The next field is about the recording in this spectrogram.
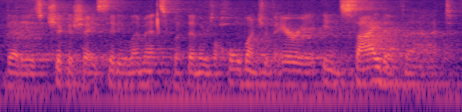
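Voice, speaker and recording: A man explaining details at a public meeting in a measured, qualifying way. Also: lowish voice, steady tone. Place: large echoey meeting room, council chambers. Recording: echoey hall, background hiss.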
